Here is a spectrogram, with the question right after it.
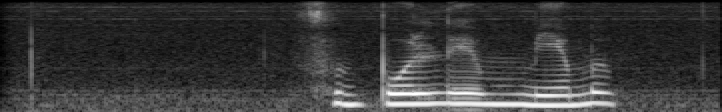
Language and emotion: Russian, neutral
